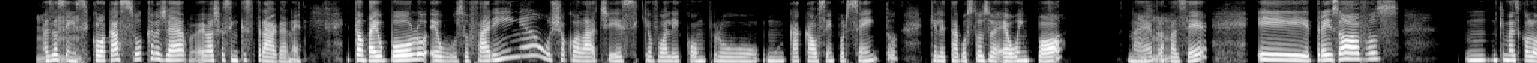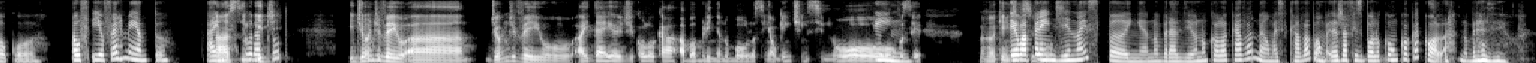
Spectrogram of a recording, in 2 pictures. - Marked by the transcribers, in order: none
- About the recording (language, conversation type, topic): Portuguese, podcast, Que receita caseira você faz quando quer consolar alguém?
